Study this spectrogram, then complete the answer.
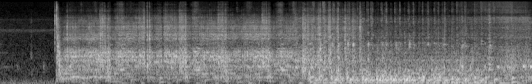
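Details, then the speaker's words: Ford F-250, after advancing timing about 12 degrees and widening the points: starter whirs, engine catches to a rough uneven idle, running only with choke pulled; owner plans to back the mixture screws out. "it will not run without jokes though so I'm thinking is back the mixture screws out a bunch see what happens"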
